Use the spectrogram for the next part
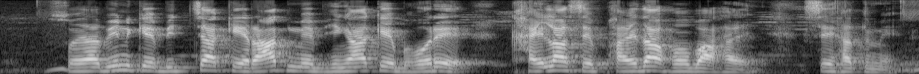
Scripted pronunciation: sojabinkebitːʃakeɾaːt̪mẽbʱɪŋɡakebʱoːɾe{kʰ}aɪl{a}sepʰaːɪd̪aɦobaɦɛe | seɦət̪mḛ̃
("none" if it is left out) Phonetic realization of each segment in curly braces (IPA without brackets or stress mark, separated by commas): kʰ, a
